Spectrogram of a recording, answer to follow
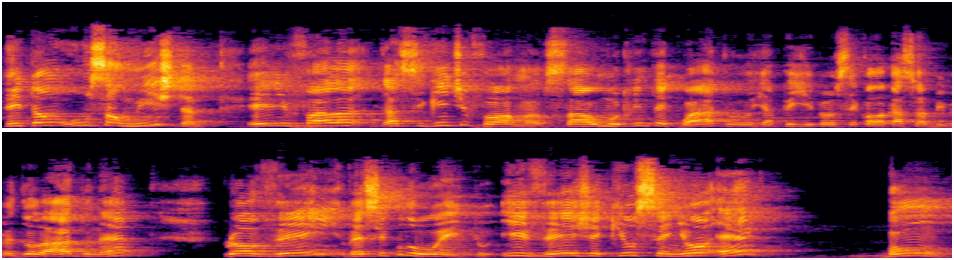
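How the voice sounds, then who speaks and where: At a fairly slow pace, a man talks in a high pitch with very wide pitch swings. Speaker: pastor. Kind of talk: sermon. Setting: online church service broadcast.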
